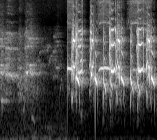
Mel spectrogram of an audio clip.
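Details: Grey francolin (teetar) making sounds while playing in mud: faint distant calls over a low hum, then from about halfway a loud close series of raspy, clipped squawks with upslurred whistles.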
